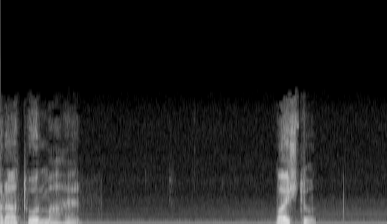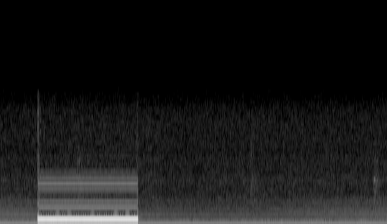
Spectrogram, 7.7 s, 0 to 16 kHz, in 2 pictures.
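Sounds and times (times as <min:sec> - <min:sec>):
speech: 0:00.0 - 0:00.9, 0:02.8 - 0:03.2
telephone line tone while placing a call to a repair service: 0:04.2 - 0:05.3.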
